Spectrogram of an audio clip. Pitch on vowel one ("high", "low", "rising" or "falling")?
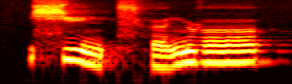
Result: falling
